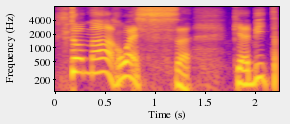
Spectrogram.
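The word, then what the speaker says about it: Roess: Ça a sonné chez monsieur Rouès. Ça s'écrit R-O-E-2-S, puisque vous ne me le demandez pas.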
